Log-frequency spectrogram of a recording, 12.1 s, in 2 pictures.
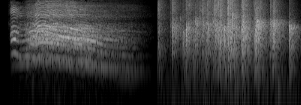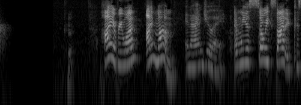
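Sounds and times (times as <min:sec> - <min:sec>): applause: 0:03.1 - 0:06.2.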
